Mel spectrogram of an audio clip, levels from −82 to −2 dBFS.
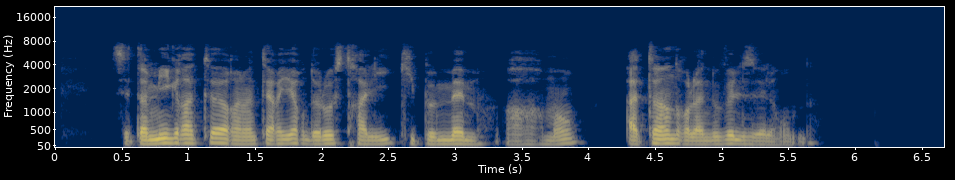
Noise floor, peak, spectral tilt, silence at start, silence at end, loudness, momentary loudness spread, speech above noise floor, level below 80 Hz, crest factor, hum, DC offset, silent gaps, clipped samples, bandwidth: -84 dBFS; -4 dBFS; -7 dB/octave; 0.45 s; 1 s; -25 LUFS; 14 LU; 60 dB; -54 dBFS; 22 dB; none; under 0.1%; none; under 0.1%; 7.6 kHz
